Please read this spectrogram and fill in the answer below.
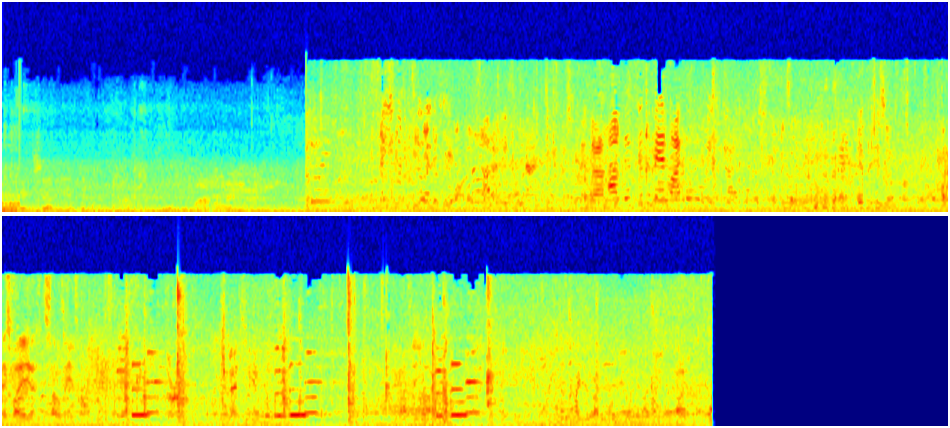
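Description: A low rumble for the first two seconds, then the hubbub of a busy crowd: many people talking at once, over a steady low hum, with scattered clicks and chirps. The sound cuts off abruptly to silence near the end.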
